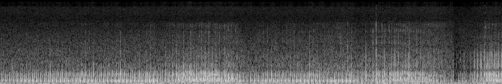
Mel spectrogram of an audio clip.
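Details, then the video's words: Cat purr, calming and relaxing: continuous low, buzzy rumble that swells and eases in long breaths, with a brief soft click near the end and nothing else heard. "Purring cat"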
